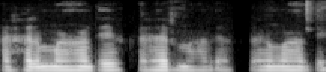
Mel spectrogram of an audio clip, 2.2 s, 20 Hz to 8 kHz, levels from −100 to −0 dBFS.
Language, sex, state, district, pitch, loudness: Hindi, male, Bihar, Muzaffarpur, 130 Hz, -18 LUFS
